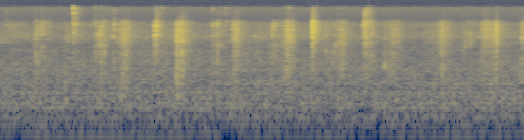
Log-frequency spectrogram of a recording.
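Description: Faint chewing and crunching of food, with irregular small crisp clicks.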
